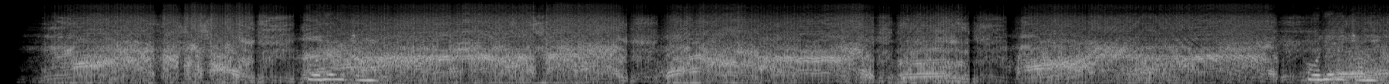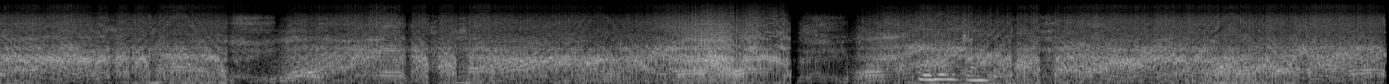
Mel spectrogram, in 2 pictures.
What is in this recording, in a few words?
robot scream processed continuous yelling; rizzy; prosoundfx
